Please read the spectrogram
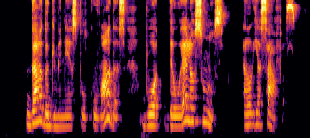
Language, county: Lithuanian, Klaipėda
